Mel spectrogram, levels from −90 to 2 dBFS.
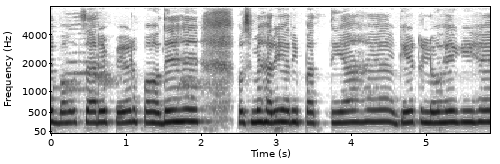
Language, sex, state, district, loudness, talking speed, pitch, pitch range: Hindi, female, Jharkhand, Palamu, -12 LUFS, 145 wpm, 260 Hz, 255-270 Hz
